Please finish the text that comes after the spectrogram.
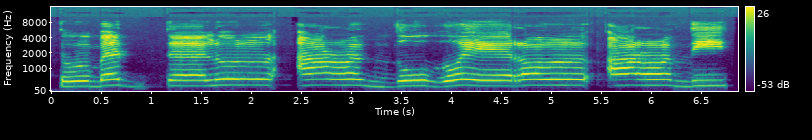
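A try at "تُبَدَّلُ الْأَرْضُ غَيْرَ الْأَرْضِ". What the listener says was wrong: Ro-nya masih Eropa ya. Lalu ya sukunnya kembali goe. Jangan goe tapi goi.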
